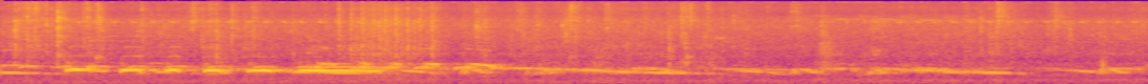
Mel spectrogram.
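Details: Big-voiced zebra dove at a bird farm gives a quick burst of staccato, low coos, then rolls into longer, wavering cooing phrases that dip and rise.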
